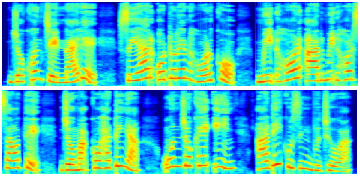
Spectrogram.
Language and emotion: Santali, happy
